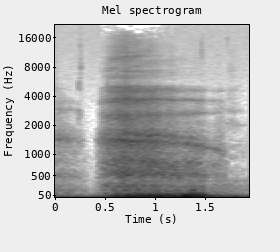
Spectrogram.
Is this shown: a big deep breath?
yes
